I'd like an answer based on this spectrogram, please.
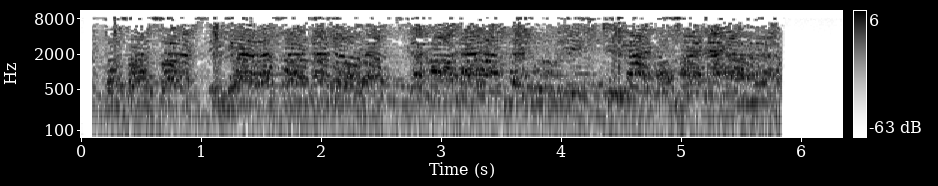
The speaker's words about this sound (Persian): بشنویم صدای دانشجویان در دانشگاه نوشیروانی بابل.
